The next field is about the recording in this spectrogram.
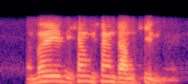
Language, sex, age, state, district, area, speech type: Bodo, male, 30-45, Assam, Chirang, rural, conversation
